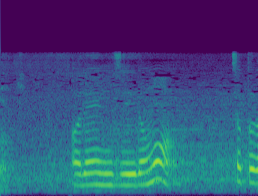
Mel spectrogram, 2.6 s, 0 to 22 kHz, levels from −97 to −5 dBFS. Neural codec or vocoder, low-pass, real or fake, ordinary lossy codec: none; 7.2 kHz; real; none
